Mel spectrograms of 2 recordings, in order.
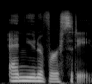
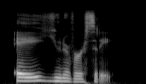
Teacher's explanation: The word university actually starts with a y sound, which is a consonant sound.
